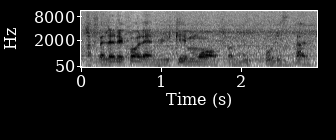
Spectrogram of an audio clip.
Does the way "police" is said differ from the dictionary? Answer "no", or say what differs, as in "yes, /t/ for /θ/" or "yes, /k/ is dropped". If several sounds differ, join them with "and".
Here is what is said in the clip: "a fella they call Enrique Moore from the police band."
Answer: yes, /s/ is dropped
